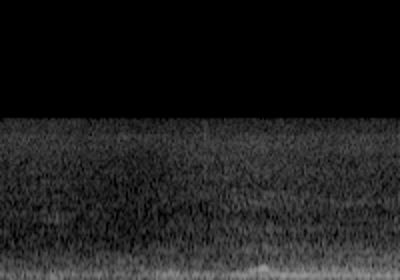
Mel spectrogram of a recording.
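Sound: car engine passing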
